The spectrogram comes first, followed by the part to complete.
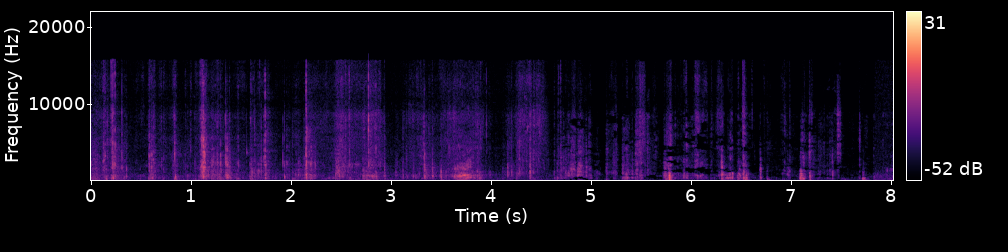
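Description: Unboxing noise: a cardboard box sleeve is slid open and plastic-wrapped vacuum bags are pulled out and handled, giving a scatter of faint, irregular plastic rustles and small cardboard taps.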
